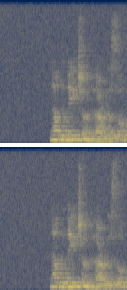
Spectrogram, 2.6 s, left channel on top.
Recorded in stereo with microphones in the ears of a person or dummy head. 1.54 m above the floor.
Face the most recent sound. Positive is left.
turn(degrees=-5)  # may be behind; listen again after turning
